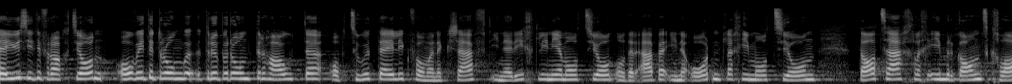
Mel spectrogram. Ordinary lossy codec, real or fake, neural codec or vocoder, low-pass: none; real; none; 14.4 kHz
